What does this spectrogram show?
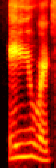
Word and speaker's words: aux: AU and AUX both of them are pronounced as au.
